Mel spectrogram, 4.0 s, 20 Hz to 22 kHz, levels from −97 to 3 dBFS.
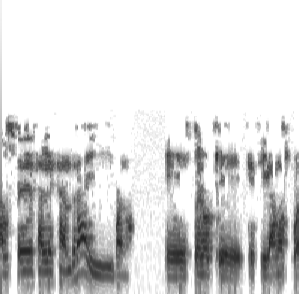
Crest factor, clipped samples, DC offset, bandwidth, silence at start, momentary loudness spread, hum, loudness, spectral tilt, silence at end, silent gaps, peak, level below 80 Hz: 12 dB; under 0.1%; under 0.1%; 5 kHz; 0 s; 6 LU; none; -18 LUFS; -1 dB/octave; 0 s; none; -6 dBFS; -64 dBFS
